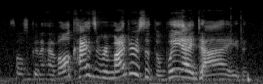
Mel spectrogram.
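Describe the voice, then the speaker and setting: A woman's voice: sits high, very animated, very fast, a crowd in the background, low-quality recording. A woman voicing a bubbly, morbid party-girl ghost who talks in hyper, squealing exclamations.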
